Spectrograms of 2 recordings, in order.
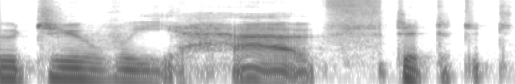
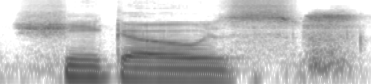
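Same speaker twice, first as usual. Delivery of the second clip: ordinary talk, nothing marked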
